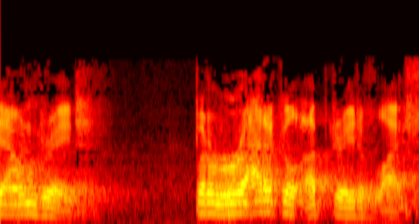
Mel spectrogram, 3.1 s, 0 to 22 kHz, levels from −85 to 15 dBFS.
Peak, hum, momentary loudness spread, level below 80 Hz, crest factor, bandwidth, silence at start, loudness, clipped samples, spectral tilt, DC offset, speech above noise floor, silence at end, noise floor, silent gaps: -2 dBFS; none; 13 LU; -58 dBFS; 14 dB; 8.4 kHz; 0 s; -16 LUFS; under 0.1%; -5.5 dB/octave; under 0.1%; 38 dB; 0 s; -54 dBFS; none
